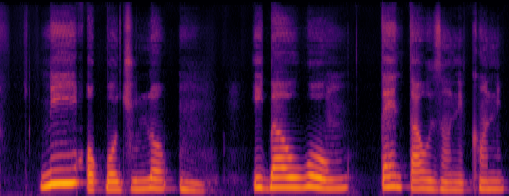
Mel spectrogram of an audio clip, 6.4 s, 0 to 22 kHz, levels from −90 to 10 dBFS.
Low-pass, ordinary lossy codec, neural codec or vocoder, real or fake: none; none; autoencoder, 48 kHz, 32 numbers a frame, DAC-VAE, trained on Japanese speech; fake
